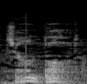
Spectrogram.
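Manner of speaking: folksy storytelling verse with deliberate pauses; comic story poem recitation. Acted.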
